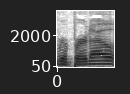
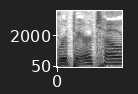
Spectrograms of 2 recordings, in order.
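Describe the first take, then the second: First: The name is said in a plain, ordinary way. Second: The name is said in a flamboyant, showy way. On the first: The speaker calls it right. "I don't usually go for the flamboyant route" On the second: The speaker calls it wrong. "I was calling you Roberto"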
